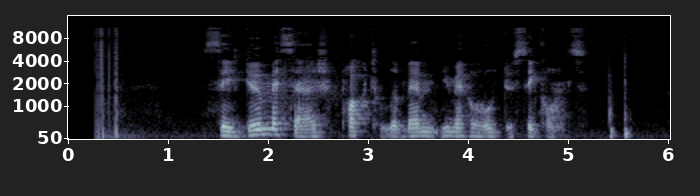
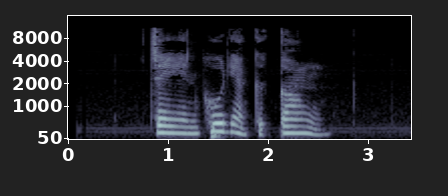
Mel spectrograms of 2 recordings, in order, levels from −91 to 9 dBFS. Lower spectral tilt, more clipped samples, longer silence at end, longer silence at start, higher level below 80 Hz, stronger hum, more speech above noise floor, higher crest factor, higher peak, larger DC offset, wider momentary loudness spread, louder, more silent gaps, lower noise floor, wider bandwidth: about the same, -6.5 dB/octave vs -5.5 dB/octave; neither; second, 0.4 s vs 0.85 s; second, 0.25 s vs 0.8 s; about the same, -58 dBFS vs -58 dBFS; neither; about the same, 41 dB vs 41 dB; about the same, 22 dB vs 18 dB; about the same, -8 dBFS vs -8 dBFS; neither; first, 17 LU vs 10 LU; second, -29 LUFS vs -24 LUFS; neither; first, -69 dBFS vs -65 dBFS; about the same, 11.5 kHz vs 11.5 kHz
